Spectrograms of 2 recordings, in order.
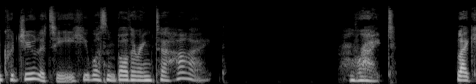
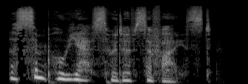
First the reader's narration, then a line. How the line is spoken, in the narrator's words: I said quietly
